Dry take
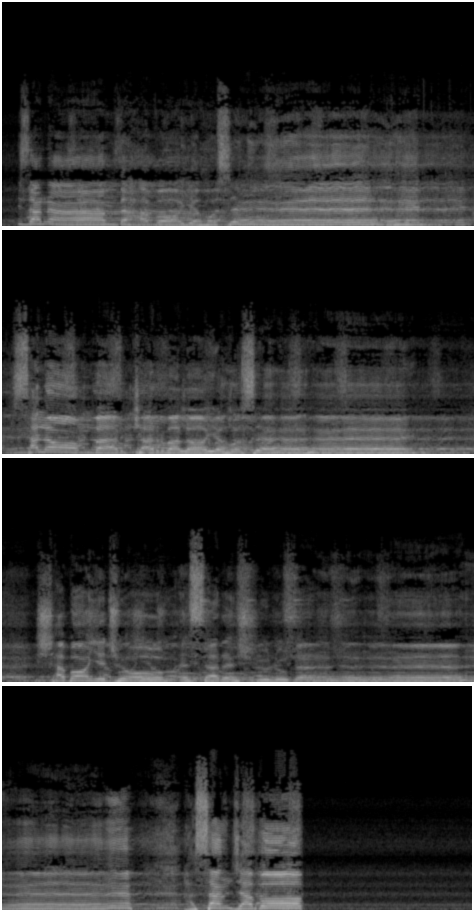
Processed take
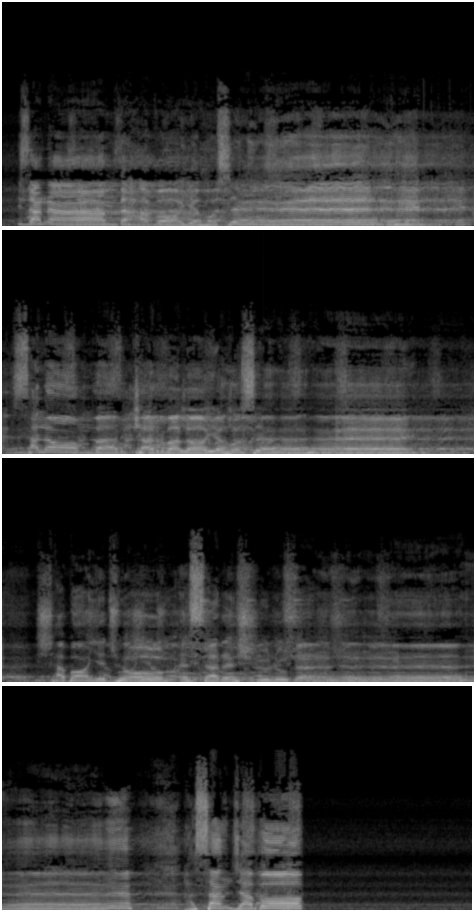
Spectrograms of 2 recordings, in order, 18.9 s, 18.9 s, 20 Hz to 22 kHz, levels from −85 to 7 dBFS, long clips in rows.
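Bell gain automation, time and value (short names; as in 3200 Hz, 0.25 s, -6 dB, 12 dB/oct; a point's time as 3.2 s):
bell 2800 Hz 2.1 oct
+5 dB
from 4.77 s -7 dB
from 5.92 s +1.5 dB
from 7.33 s -6 dB
from 8.05 s +3.5 dB
from 9.45 s -8 dB
from 10.65 s +3.5 dB
from 13.4 s -3 dB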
